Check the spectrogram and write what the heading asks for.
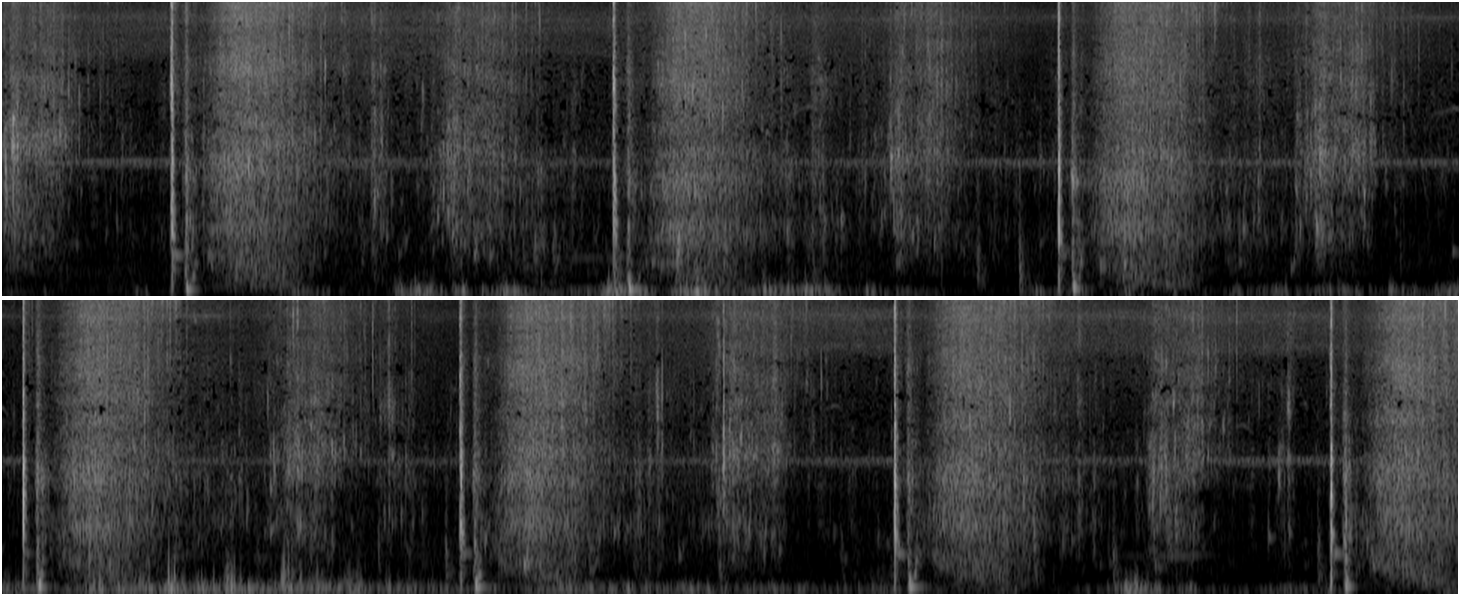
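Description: Regular strokes in lake water from a small fishing boat, about one every four seconds. Each stroke starts with a sharp wooden knock and is followed by a splash and a rush of water.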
